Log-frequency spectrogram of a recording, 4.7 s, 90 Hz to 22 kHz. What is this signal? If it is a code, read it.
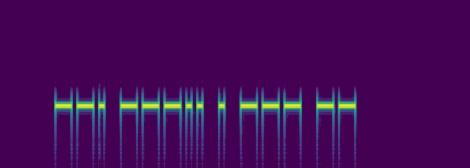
Morse code, heard as a keyed tone, about 21 wpm, 700 Hz. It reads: G8EOM
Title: DXCC-100 Call Signs - 5 Characters - Repeated 2x - 22wpm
